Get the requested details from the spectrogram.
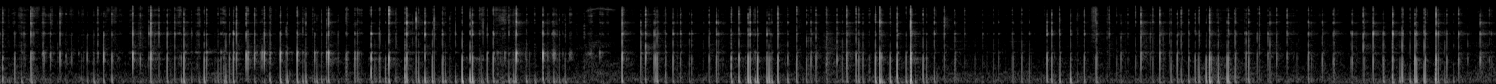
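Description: Fingertips and nails tap quickly along the rim and sides of a small, hollow, empty unglazed terracotta kulhad cup held close to the microphone. The result is a dense, steady stream of short, dry clinks and clicks with a bright edge and almost no ring, coming in soft waves of louder and quieter tapping.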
